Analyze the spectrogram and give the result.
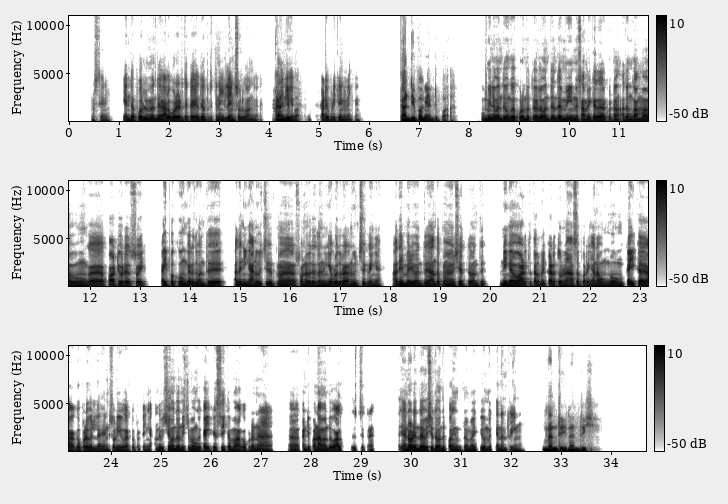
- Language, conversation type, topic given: Tamil, podcast, பழமையான குடும்ப சமையல் செய்முறையை நீங்கள் எப்படி பாதுகாத்துக் கொள்வீர்கள்?
- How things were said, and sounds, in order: other background noise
